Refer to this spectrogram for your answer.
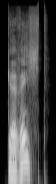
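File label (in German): "Gericht", German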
